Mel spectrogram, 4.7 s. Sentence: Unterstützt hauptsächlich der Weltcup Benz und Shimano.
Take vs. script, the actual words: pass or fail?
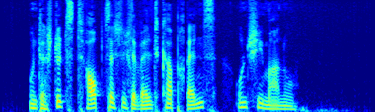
pass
